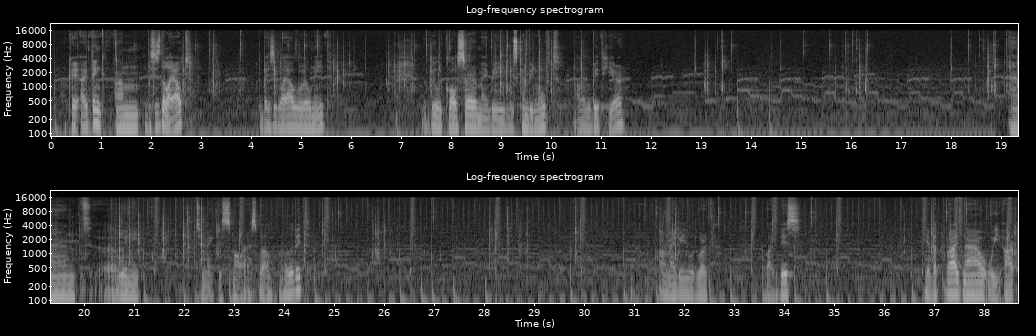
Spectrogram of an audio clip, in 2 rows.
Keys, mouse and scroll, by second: 3.9-4.6 scroll up 1, 7.8 click, 9.0-13.2 middle drag, 9.5 g, 13.2 click, 13.4-15.9 middle drag, 15.0-15.4 scroll down 1, 15.9 click, 16.2-18.4 middle drag, 18.4 click, 18.7-19.8 middle drag, 19.0 Tab, 19.8 click, 20.5 3, 20.6 click, 21.8 g, 24.3 click, 24.9-31.3 middle drag, 28.0 g, 31.3 click, 31.4-38.0 middle drag, 32.5-33.0 scroll down 2, 38.0 click.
